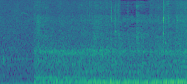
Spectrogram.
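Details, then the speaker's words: Washing machine stuck full of water in spin cycle: drain pump motor hums steadily with no water being pulled through, and the drum level doesn't drop; the drain pump impeller is broken, so the pump runs but can't drain. "Como pueden ver, dentro del tambor de la lavadora, el nivel de agua no disminuye, aún cuando la bomba de drenaje está funcionando."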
